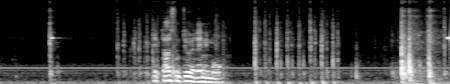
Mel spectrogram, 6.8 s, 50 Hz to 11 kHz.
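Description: Keys clatter on the keyboard of a Casio FP-1000 computer, nearly 40 years old, in scattered close taps and short bursts, with someone talking briefly in the middle and a steady electrical hum underneath.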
